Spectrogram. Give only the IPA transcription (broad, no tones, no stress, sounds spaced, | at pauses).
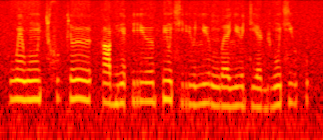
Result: w ɛ̃ w ũː tʲ xʷ i k ɾ øː ʔ k ɑ bʲ ɛ̃ ʔ rʲ øː pʲ ũ sʲ rʲ u lʲ ø ŋʷ ɛː lʲ ø tʲ ɛː ɖʱ ũ sʲ u ʔ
